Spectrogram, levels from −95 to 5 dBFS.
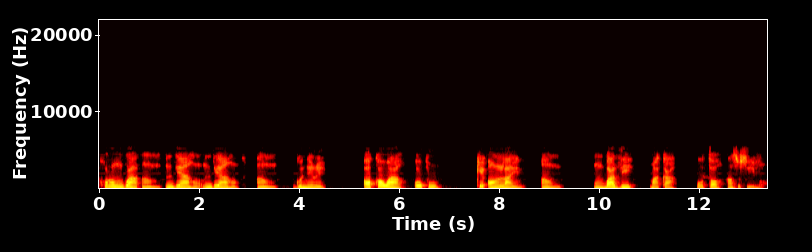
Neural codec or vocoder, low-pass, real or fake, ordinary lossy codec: codec, 16 kHz, 8 kbps, FunCodec, trained on LibriTTS, 25 frames a second; 5.4 kHz; fake; none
